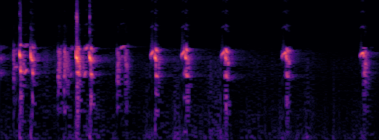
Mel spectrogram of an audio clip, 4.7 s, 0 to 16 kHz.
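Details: Peregrine falcon pair in courtship at a UC Berkeley nest cam on Valentine's Day 2024; a burst of harsh grinding notes slows into single scratchy chups spaced farther and farther apart.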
